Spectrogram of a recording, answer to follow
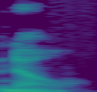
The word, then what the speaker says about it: know: The k in know is silent. Practice dropping that T. I don't know.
